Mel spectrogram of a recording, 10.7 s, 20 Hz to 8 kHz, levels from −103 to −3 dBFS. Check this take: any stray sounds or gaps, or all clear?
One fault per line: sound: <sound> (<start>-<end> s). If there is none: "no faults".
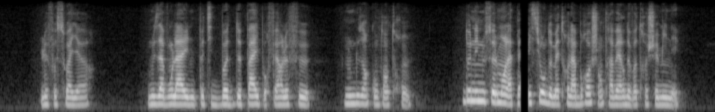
sound: dropout (7.8-7.9 s)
